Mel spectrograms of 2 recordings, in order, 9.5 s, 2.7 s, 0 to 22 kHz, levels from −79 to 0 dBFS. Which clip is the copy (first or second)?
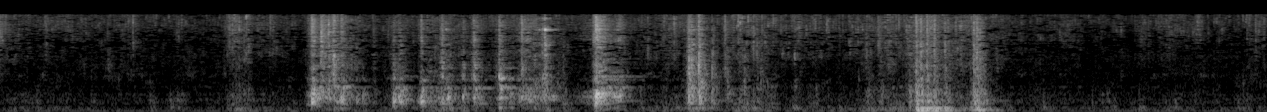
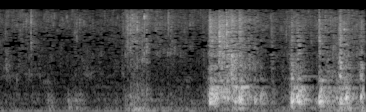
first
